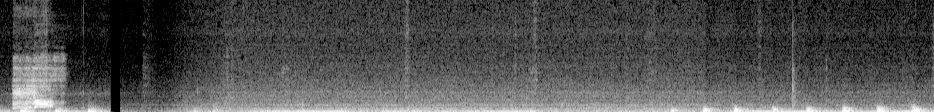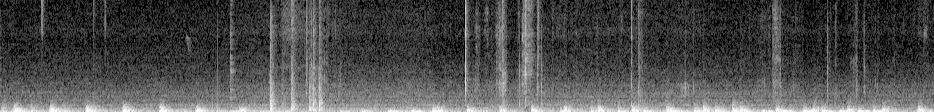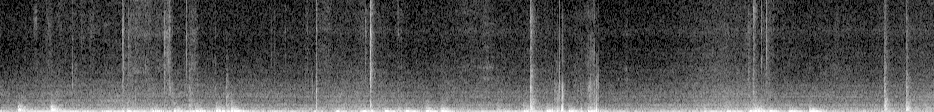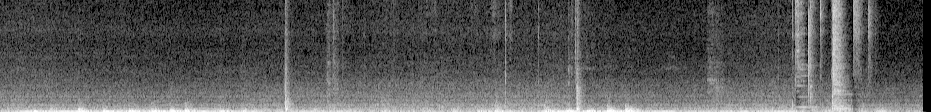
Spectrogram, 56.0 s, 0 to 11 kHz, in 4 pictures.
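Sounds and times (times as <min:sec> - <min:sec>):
gear mechanism knocking: 0:19.9 - 0:31.8.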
